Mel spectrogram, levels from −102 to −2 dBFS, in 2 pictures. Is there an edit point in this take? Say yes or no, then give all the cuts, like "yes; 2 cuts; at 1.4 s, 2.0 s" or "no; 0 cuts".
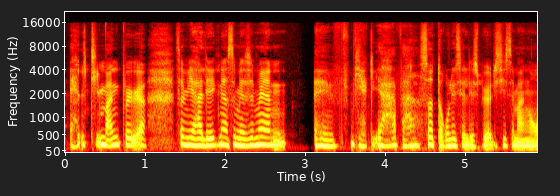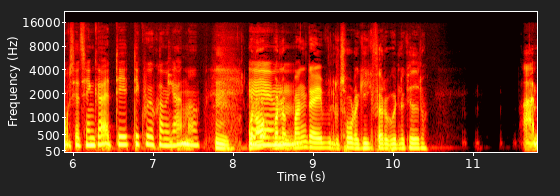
no; 0 cuts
